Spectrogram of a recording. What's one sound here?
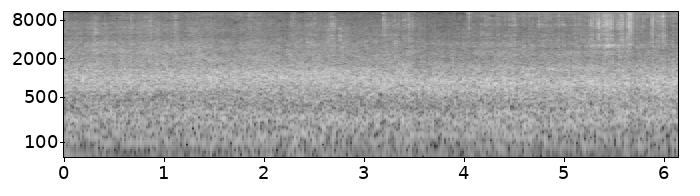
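A bus drives by.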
